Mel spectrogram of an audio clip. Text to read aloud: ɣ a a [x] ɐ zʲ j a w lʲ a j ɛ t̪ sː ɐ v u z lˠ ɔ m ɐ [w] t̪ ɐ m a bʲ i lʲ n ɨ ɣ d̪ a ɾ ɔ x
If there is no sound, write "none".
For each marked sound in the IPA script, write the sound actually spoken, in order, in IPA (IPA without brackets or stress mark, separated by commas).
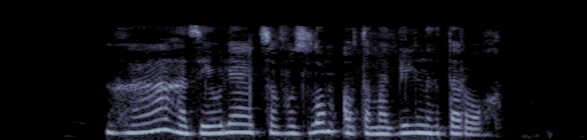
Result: ɣ, w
